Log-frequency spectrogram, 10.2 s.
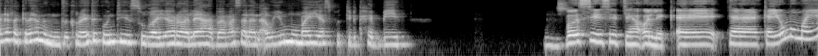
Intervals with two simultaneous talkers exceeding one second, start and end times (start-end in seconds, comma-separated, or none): none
